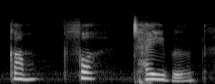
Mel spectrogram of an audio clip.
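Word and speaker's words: comfortable: जैसे यहाँ पे कम्फर्टेबल, यानी कि टेबल जो लास्ट का वर्ड है, अगर इसे तीन भाग में तोड़ते हैं कम फर टेबल, तो टेबल पे ज़्यादा फोकस है।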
